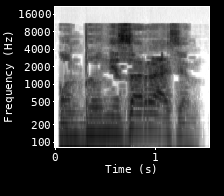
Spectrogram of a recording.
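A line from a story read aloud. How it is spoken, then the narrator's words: Exclaiming. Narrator (Russian): воскликнул Каладин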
